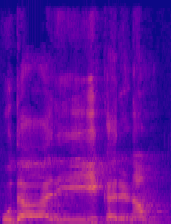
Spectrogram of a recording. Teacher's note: ഉദാരീകരണം, രീ എന്നുള്ളത് ദീർഘിപ്പിച്ചാണ് പറയുന്നത്.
